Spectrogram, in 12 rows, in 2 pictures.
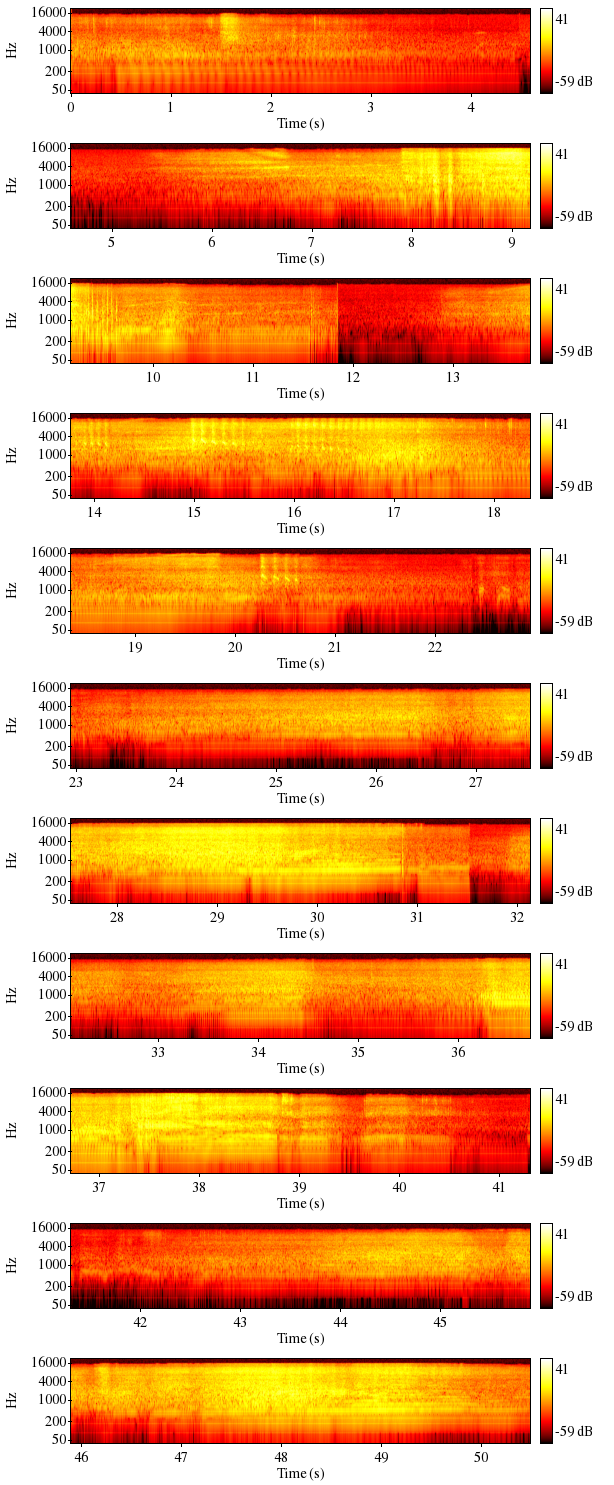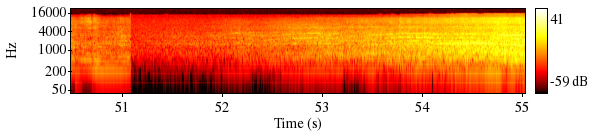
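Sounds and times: rally car engines revving: 0.0s - 4.5s, 5.1s - 11.9s, 12.8s - 51.1s, 51.9s - 55.0s.

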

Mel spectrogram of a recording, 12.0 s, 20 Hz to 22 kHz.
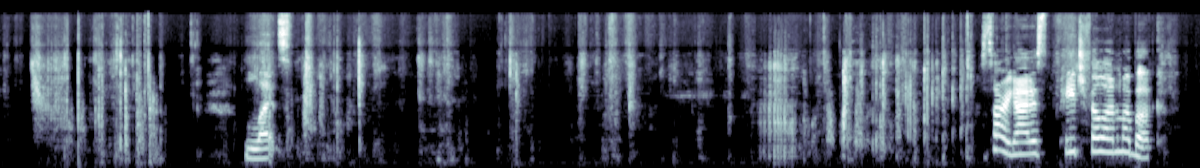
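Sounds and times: paper rustling: 0.0s - 1.7s, 2.9s - 9.8s.

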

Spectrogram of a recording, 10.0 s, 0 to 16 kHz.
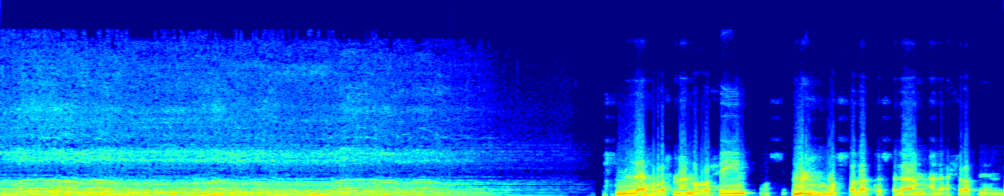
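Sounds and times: low held drone: 0.0s - 5.8s
chanted voices in harmony: 0.0s - 6.0s.

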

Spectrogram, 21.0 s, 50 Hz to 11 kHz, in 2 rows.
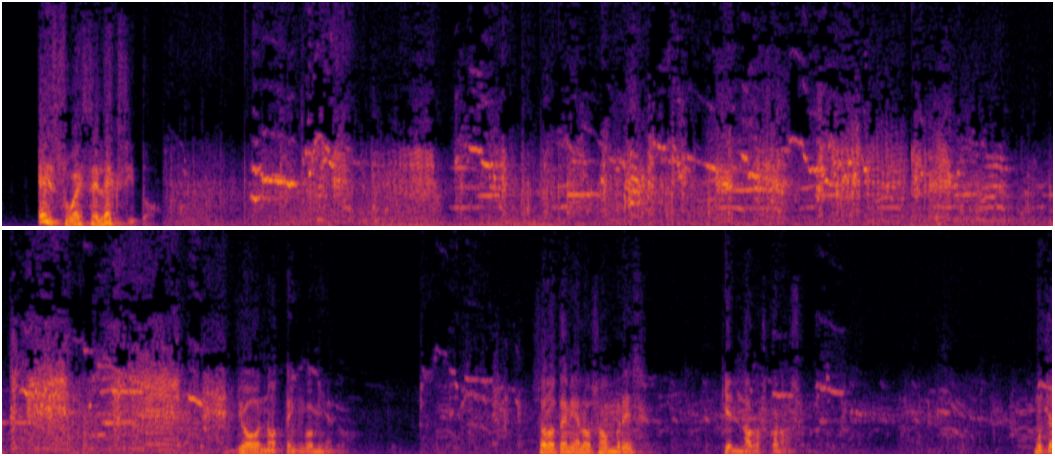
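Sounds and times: birds chirping and singing: 1.6s - 21.0s.

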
